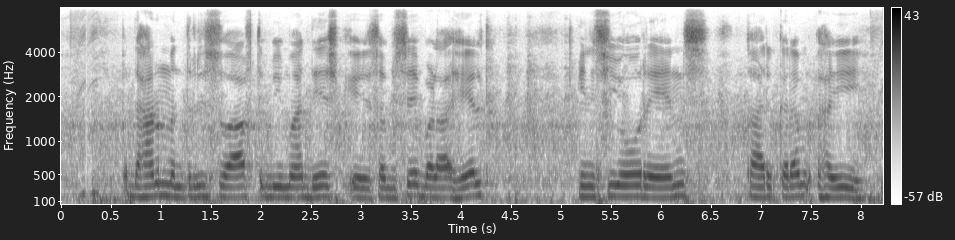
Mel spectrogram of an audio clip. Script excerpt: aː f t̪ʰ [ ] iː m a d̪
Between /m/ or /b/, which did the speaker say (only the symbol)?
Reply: b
